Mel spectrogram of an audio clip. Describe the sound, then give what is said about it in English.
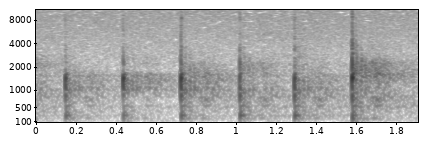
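Six crisp, firm knocks on a door, evenly spaced in a steady rhythm, each a short hollow rap at moderate volume, with no talking. “We're going to knock on the door. And when you knock on the door, don't knock like this.”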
